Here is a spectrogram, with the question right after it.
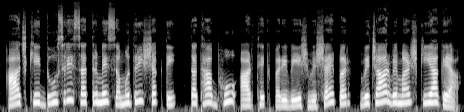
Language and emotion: Hindi, neutral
